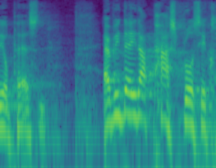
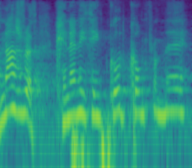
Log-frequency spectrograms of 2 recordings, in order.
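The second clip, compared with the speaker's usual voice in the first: higher, scoffing voice on "Nazareth"; scornful disbelief; 8 semitones higher than usual. Acted. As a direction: sneer at the town as Nathanael would.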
